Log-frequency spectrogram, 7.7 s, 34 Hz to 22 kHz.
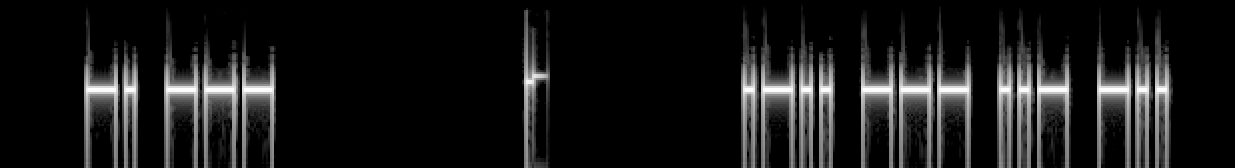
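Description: Morse code beeps in a steady mid-pitched tone, keyed in quick short and long pulses at 18 to 20 words per minute, sending a word in two clear bursts separated by a pause with a single soft click between them.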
